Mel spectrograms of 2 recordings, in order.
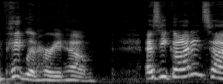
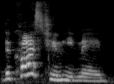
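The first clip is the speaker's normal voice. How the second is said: plain reading voice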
